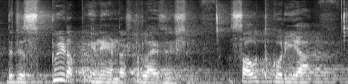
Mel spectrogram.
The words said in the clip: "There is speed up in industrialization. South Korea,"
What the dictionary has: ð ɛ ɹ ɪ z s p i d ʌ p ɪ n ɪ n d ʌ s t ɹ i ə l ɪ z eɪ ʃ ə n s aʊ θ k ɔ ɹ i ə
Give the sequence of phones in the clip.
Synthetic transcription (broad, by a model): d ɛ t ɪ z s p i d ʌ p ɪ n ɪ n d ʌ s t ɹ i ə l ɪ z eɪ ʃ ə n s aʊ t k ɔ ɹ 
